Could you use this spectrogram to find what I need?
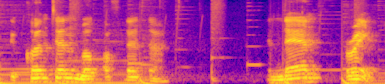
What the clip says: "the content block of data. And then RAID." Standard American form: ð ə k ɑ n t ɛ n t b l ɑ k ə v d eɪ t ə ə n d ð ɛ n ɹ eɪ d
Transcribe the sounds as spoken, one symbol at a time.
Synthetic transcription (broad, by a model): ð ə k ɑ n t ɛ n t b ɑ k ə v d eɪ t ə ə n d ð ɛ n ɹ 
